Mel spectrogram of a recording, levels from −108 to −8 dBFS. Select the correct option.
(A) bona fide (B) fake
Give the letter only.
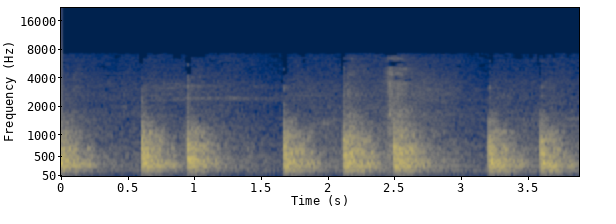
A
